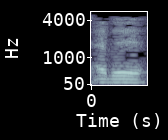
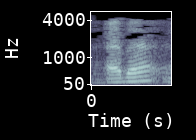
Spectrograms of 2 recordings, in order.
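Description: First: The final vowel lies between open a and e. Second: The final vowel is a fully open a. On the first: "ولكن بين الاثنين" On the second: "بالفتح"

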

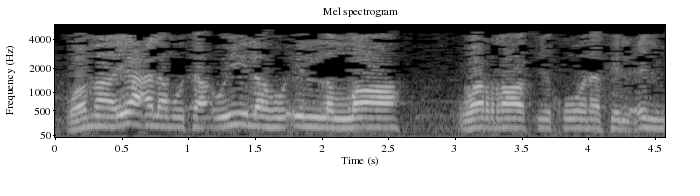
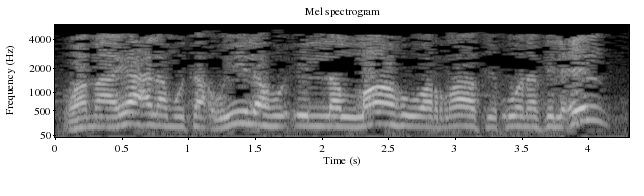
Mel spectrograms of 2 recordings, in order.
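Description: First: There is a pause after the word 'Allah'. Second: There is no pause after the word 'Allah'. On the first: Only God knows its interpretation. "قراءتي الوقف" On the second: Those firm in knowledge also know its interpretation. "والوصل"

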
